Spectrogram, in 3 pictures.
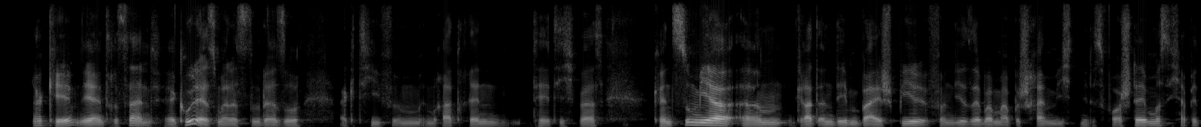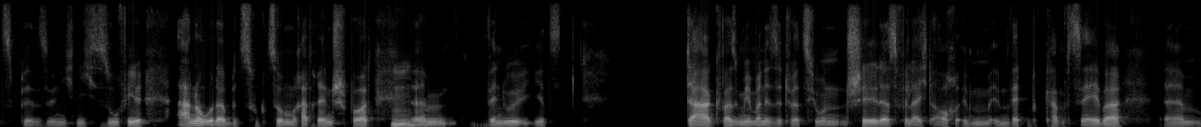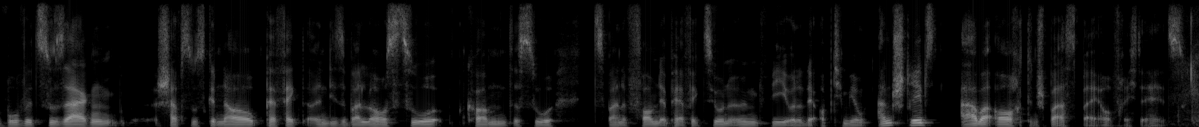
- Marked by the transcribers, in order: none
- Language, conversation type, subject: German, podcast, Wie findest du die Balance zwischen Perfektion und Spaß?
